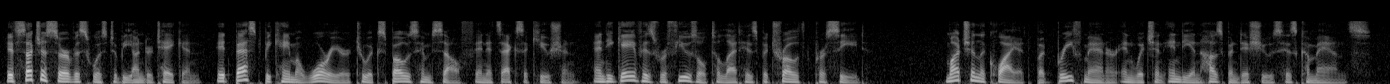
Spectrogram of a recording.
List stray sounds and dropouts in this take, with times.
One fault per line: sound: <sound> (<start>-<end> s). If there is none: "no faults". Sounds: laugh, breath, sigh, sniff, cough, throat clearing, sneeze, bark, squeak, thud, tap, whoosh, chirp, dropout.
no faults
